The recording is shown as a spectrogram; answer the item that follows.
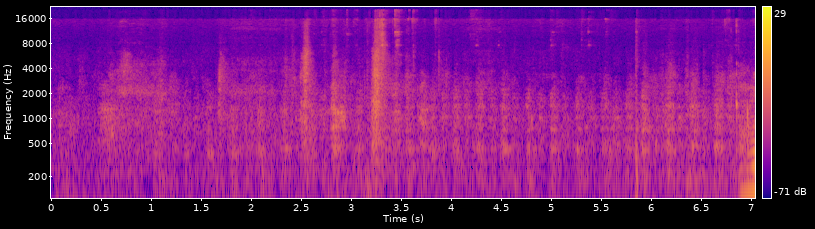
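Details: Raven, an Alaskan Malamute, out of breath after outdoor play with fellow Malamute Moose; rapid rhythmic panting runs under a human voice talking, with a few louder knocks and rustles.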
